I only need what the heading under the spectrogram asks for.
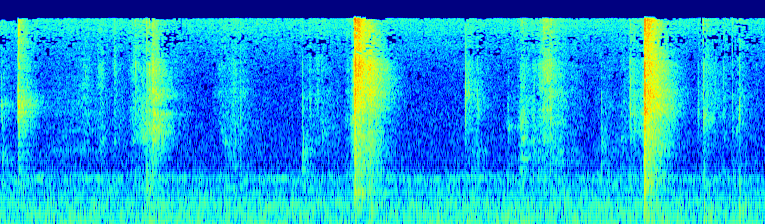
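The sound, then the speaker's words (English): Tarot cards being separated by hand make a few sharp, dry snaps and soft papery rustles over a low steady hum, with two crisp clicks standing out clearly above the rest. “Two cards came out together. This is interesting.”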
